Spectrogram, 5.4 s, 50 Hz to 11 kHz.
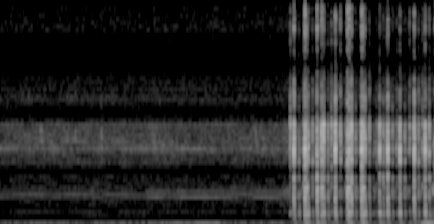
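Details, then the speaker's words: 2007 Toyota FJ Cruiser, behind the passenger-side dash near the radio: about thirty seconds after key-off, quick dry clicks as one of three damper actuators drives to its park position. This cycle happens every shutdown and is suspected to wear this actuator. "we're going to shut the key off and what this does is after about thirty seconds or whatever after you touch shut the key off it'll go into a closed State and it does this every time you every time you shut the car off"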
